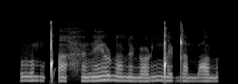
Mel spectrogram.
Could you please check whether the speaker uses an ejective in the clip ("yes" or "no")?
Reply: yes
